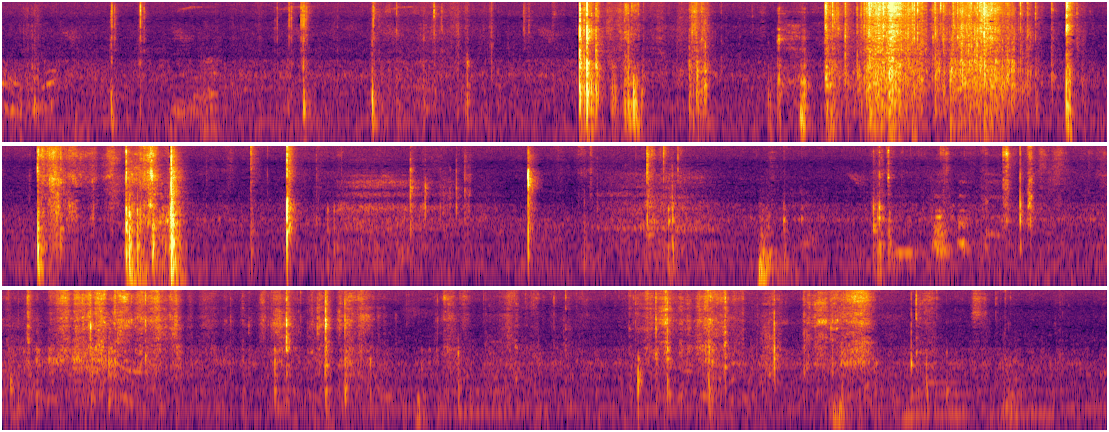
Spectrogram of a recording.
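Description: Paper and a strip of brown card being handled and moved about on a cutting mat: irregular rustling, crinkling and sharp taps, busiest in a run of bursts from about four to ten seconds in.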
